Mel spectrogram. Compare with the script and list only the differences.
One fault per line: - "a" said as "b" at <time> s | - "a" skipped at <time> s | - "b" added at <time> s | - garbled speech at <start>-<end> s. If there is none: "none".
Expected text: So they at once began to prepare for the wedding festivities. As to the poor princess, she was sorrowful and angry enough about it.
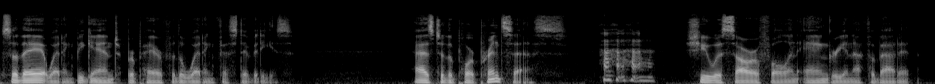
- "once" said as "wedding" at 0.4 s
